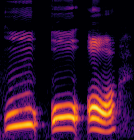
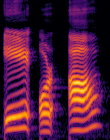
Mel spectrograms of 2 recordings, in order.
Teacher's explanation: स्वरों की गोलाई के आधार पर वर्गीकृत करने के लिए होठों के वर्तुलन को भी उपयोग किया जाता है। जैसे उ, ओ, औ स्पष्ट रूप से गोल स्वर है जबकि ए और आ गोल नहीं है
